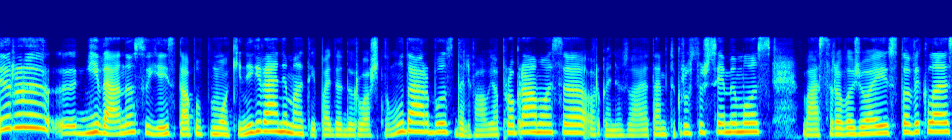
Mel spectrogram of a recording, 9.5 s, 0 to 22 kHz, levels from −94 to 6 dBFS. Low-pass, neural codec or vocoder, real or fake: 7.2 kHz; codec, 16 kHz, 4 kbps, X-Codec, HuBERT features, trained on LibriSpeech; fake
